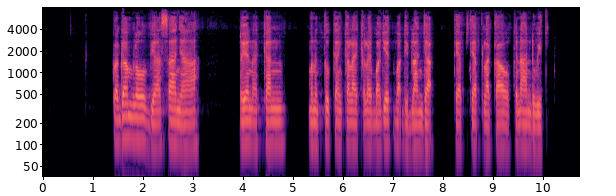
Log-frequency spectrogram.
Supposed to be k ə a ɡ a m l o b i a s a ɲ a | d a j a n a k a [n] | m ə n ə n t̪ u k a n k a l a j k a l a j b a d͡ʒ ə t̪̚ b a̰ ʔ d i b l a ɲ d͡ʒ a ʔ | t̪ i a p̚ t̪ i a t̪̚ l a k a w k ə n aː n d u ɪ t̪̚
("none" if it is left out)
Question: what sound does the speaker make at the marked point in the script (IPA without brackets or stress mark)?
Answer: n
